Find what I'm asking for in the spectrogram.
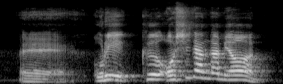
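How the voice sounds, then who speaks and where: A man talks in an animated tone. His voice carries audible room echo. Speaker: pastor. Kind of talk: sermon. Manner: animated, conversational with rhetorical questions.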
